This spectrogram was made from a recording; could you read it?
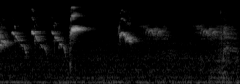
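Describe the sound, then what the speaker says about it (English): Birds nesting in the eaves above a window chirp in short, bright tweets, a few scattered calls close by and moderately loud over quiet background. "There's birds nesting in the eaves just above the window."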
